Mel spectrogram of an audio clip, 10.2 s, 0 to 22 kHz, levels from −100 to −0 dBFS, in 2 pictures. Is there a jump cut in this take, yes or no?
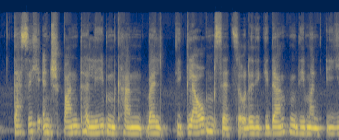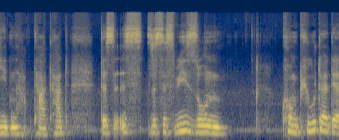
yes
